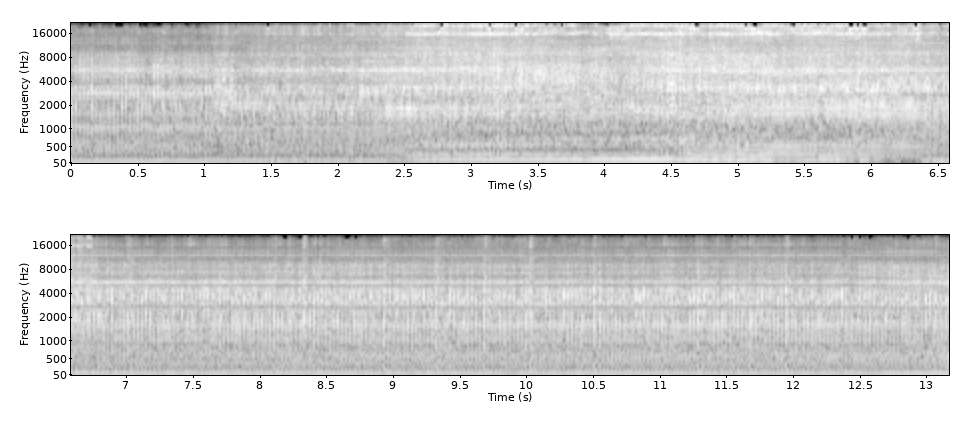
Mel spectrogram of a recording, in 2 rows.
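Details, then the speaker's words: Intermittent internal noise: an R5 nitro engine gives a steady high buzz with pitch dips and a faint, random, irregular rattle inside. The owner suspects a failing bearing. The clutch setup was checked, and the engine will be pulled to inspect. "so it's not about the tune you guys right now it's about the Chipmunk running around in my uh R5 I don't know if you could hear that just kind of that random noise maybe a bearing's going out"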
